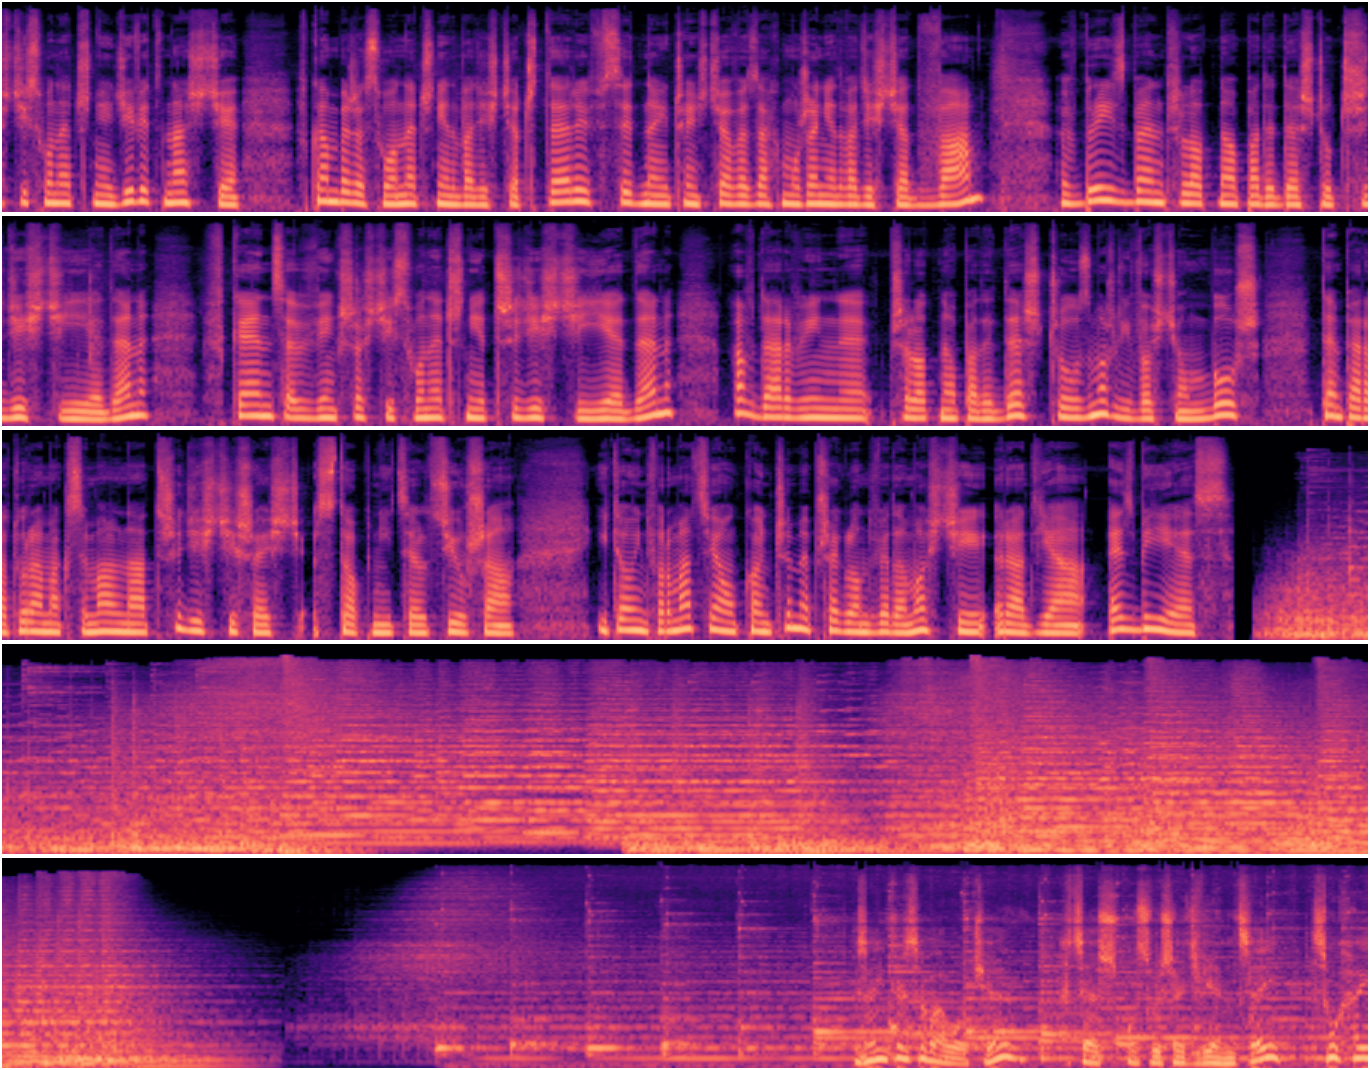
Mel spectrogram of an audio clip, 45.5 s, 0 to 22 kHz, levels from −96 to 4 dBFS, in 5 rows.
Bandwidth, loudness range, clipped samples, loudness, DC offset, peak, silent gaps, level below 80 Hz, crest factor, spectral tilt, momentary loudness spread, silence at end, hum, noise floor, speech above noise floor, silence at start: 18 kHz; 3 LU; under 0.1%; -17 LUFS; under 0.1%; -2 dBFS; 26.42-26.53 s; -36 dBFS; 14 dB; -5.5 dB/octave; 8 LU; 0 s; none; -47 dBFS; 31 dB; 0 s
